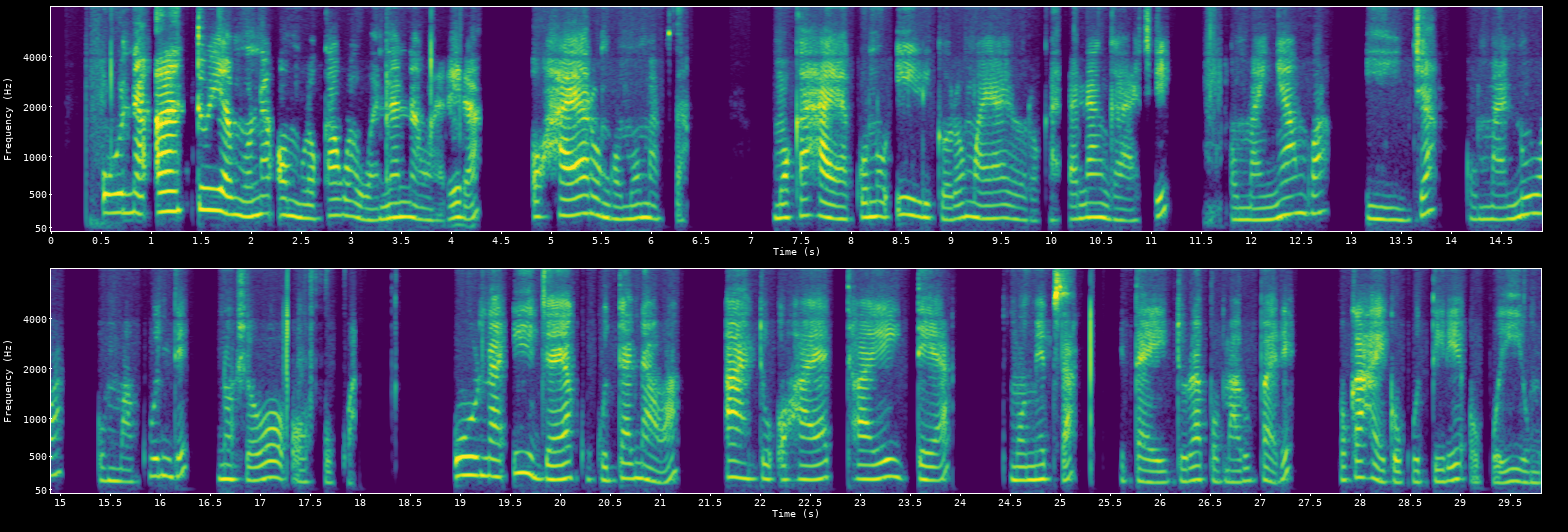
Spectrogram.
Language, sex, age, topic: Oshiwambo, female, 18-24, agriculture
